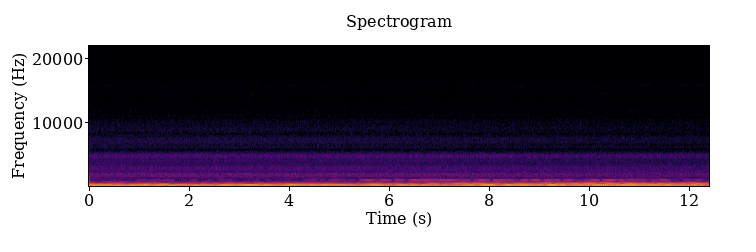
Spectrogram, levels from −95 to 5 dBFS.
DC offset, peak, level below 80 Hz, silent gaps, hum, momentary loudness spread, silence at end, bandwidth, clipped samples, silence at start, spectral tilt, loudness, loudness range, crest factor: under 0.1%; -12 dBFS; -78 dBFS; none; none; 6 LU; 0 s; 4.9 kHz; under 0.1%; 0 s; -12 dB/octave; -25 LUFS; 3 LU; 12 dB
